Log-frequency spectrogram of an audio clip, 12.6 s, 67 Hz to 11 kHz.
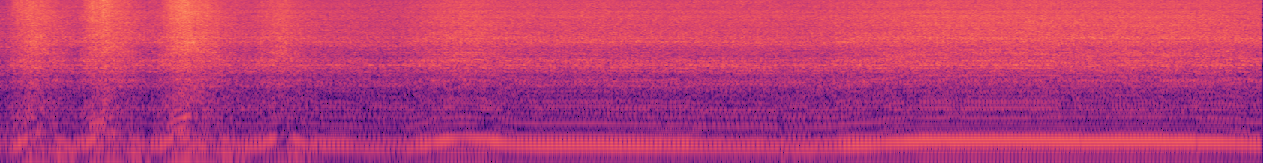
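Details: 1982 Honda CX500 twin, neglected for years, carbs cleaned and bench-synced with a welding rod: after a few blips settles to a low idle that sags and wavers, likely to stall; idle drops and dies, carb idle problem suspected, cause unknown.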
